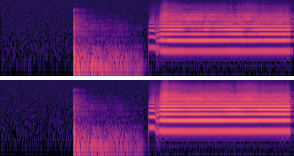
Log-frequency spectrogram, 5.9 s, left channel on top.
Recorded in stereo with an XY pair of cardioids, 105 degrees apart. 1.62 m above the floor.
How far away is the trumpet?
About 2.5 m.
